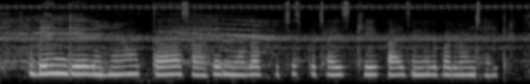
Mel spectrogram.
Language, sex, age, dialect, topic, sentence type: Chhattisgarhi, female, 18-24, Western/Budati/Khatahi, banking, statement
